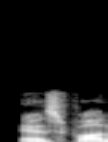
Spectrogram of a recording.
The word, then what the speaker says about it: Esfahān: Isfahan Persian as fun about this sound pronunciation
